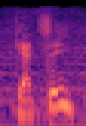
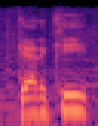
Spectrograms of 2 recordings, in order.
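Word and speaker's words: Goedeke: Getsy? No, Gedeke. It's spelled Godeke. How would you pronounce it? I would say Gedeke.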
